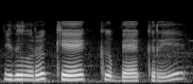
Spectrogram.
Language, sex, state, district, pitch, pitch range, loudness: Tamil, female, Karnataka, Bangalore, 215 Hz, 185-225 Hz, -14 LUFS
